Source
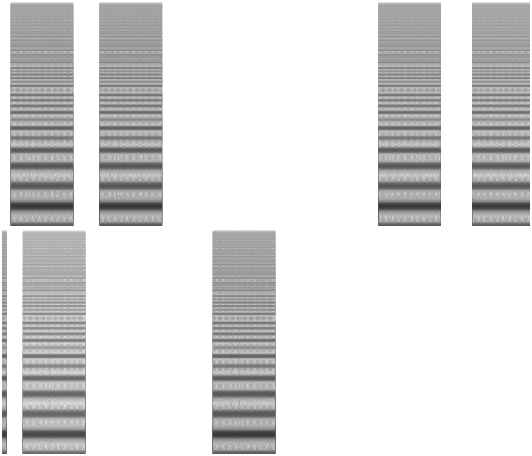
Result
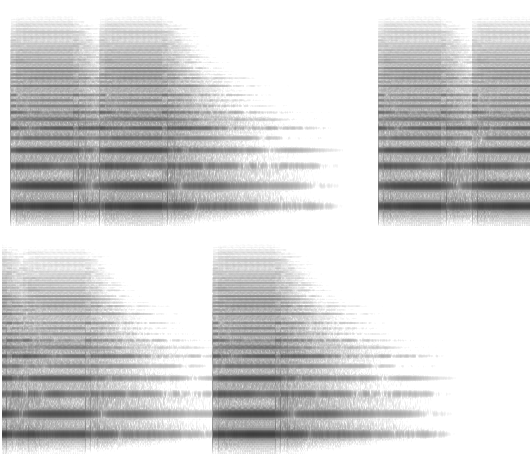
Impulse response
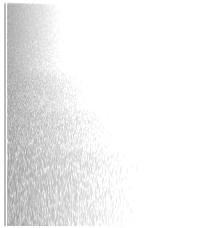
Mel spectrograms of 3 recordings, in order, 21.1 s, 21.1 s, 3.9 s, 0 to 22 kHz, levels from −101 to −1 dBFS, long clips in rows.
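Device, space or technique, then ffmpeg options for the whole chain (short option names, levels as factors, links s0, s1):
station announcement: -filter_complex "[0:a]highpass=460,lowpass=4900,equalizer=f=2400:t=o:w=0.44:g=8,aecho=1:1:107.9|244.9:0.891|0.398[s0];[1:a]atrim=start_sample=2205[s1];[s0][s1]afir=irnorm=-1:irlink=0"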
